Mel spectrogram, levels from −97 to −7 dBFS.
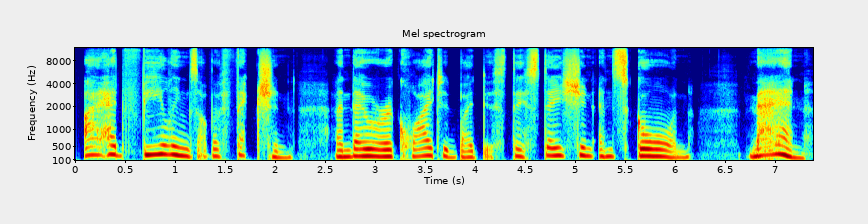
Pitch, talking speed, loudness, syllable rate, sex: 205 Hz, 115 wpm, -18 LUFS, 4.5 syllables/s, female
